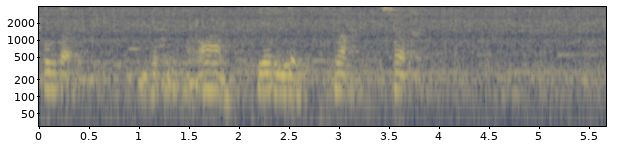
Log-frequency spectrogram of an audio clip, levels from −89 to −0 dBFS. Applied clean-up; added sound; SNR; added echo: none; Sink (filling or washing) / Water tap, faucet; 3 dB; none.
